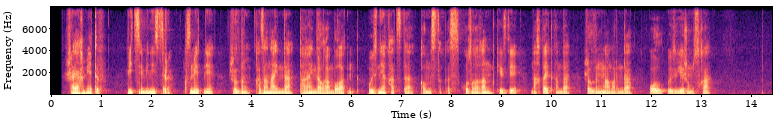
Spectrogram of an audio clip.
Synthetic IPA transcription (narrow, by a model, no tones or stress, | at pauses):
ʒ̥ɑjɑχme̞t̪o̞f | vʲijt̪se̞mijnijst̪r | qʰəzme̞t̪ɪne̞ | ʒ̥əlˠd̪əɴqʰɑzɑnɑjənd̪ɑt̪ʰɑʁɑjənd̪ɑlˠʁɑnbo̞lˠɑt̪ən | wɵzɪne̞qʰɑt̪ə̥st̪əqʰəlˠməst̪əqɪsqʰo̞zʁɑʁɑŋkʲʰe̞zd̪e̞ | nʔɑ̰qt̪əɑjt̪qɑnd̪ɑ | ʒ̥əlˠd̪əɴmɑməɾənd̪ɑ | wo̞lˠwɵzɡʲe̞ʒʊməsqɑ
